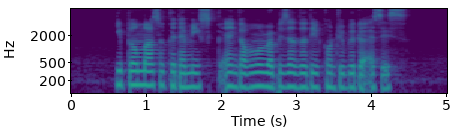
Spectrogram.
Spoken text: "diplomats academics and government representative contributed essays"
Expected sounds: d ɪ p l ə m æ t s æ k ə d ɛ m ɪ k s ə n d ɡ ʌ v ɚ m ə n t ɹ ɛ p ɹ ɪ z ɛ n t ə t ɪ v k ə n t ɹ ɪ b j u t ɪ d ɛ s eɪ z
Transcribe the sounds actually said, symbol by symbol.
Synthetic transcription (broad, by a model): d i p l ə m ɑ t s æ k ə d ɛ m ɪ k s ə n ɡ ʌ v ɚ m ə n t ɹ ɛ p ɹ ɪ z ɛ n t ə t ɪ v k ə n t ɹ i b j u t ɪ ɛ s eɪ s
